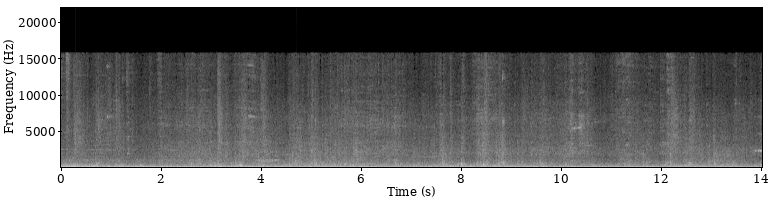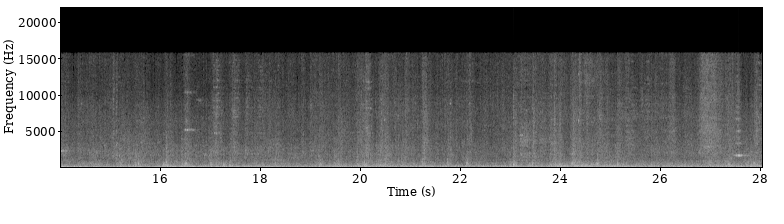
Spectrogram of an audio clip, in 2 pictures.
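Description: Freight train passing close by. The trailing CSX diesel locomotive's engine drone fades over the first dozen seconds, then covered hopper cars roll past with a steady wheel rumble, scattered clicks and a couple of brief squeaks.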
